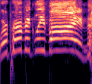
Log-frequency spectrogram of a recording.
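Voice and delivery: piercing, shrill, very loud and very high scream. Voicing a character who opens the door for people outside: screaming in character. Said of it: "she's gonna scream".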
